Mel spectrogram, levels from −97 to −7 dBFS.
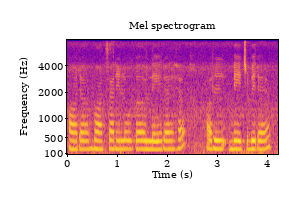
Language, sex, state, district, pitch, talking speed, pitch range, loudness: Hindi, female, Gujarat, Valsad, 215 Hz, 170 wpm, 215-220 Hz, -16 LUFS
